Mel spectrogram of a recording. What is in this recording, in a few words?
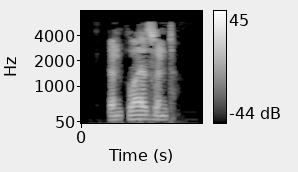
"unpleasant", english; adjectives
